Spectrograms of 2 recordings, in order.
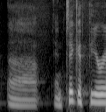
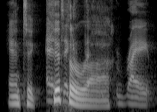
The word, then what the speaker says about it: Antikythera: I've actually heard there's kind of two ways to pronounce this, but Antikythera is one and Antikythera is another one.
